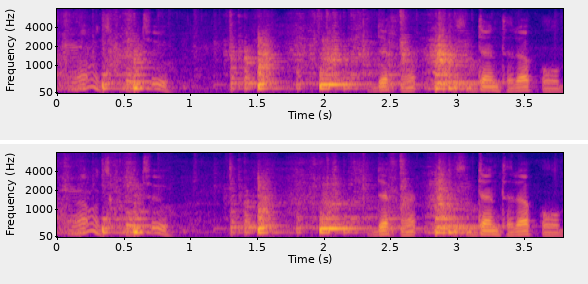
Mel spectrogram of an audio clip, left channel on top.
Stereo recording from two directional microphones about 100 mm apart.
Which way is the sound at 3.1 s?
35° right (ahead or behind).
